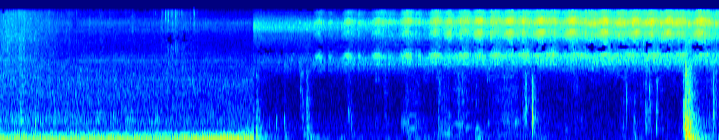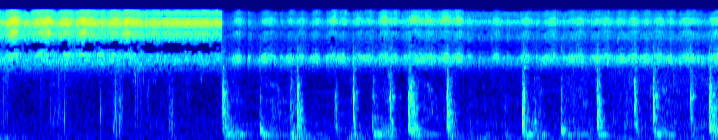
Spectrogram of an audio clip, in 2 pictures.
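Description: A pickup truck's engine idles with a steady low hum for the first couple of seconds and then stops abruptly. After that a loud, steady high-pitched insect chorus fills the air, with scattered light clicks and one sharp thump about seven seconds in.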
